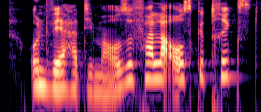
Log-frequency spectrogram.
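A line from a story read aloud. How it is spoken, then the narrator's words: Plain. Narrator (German): fragte Gunilla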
